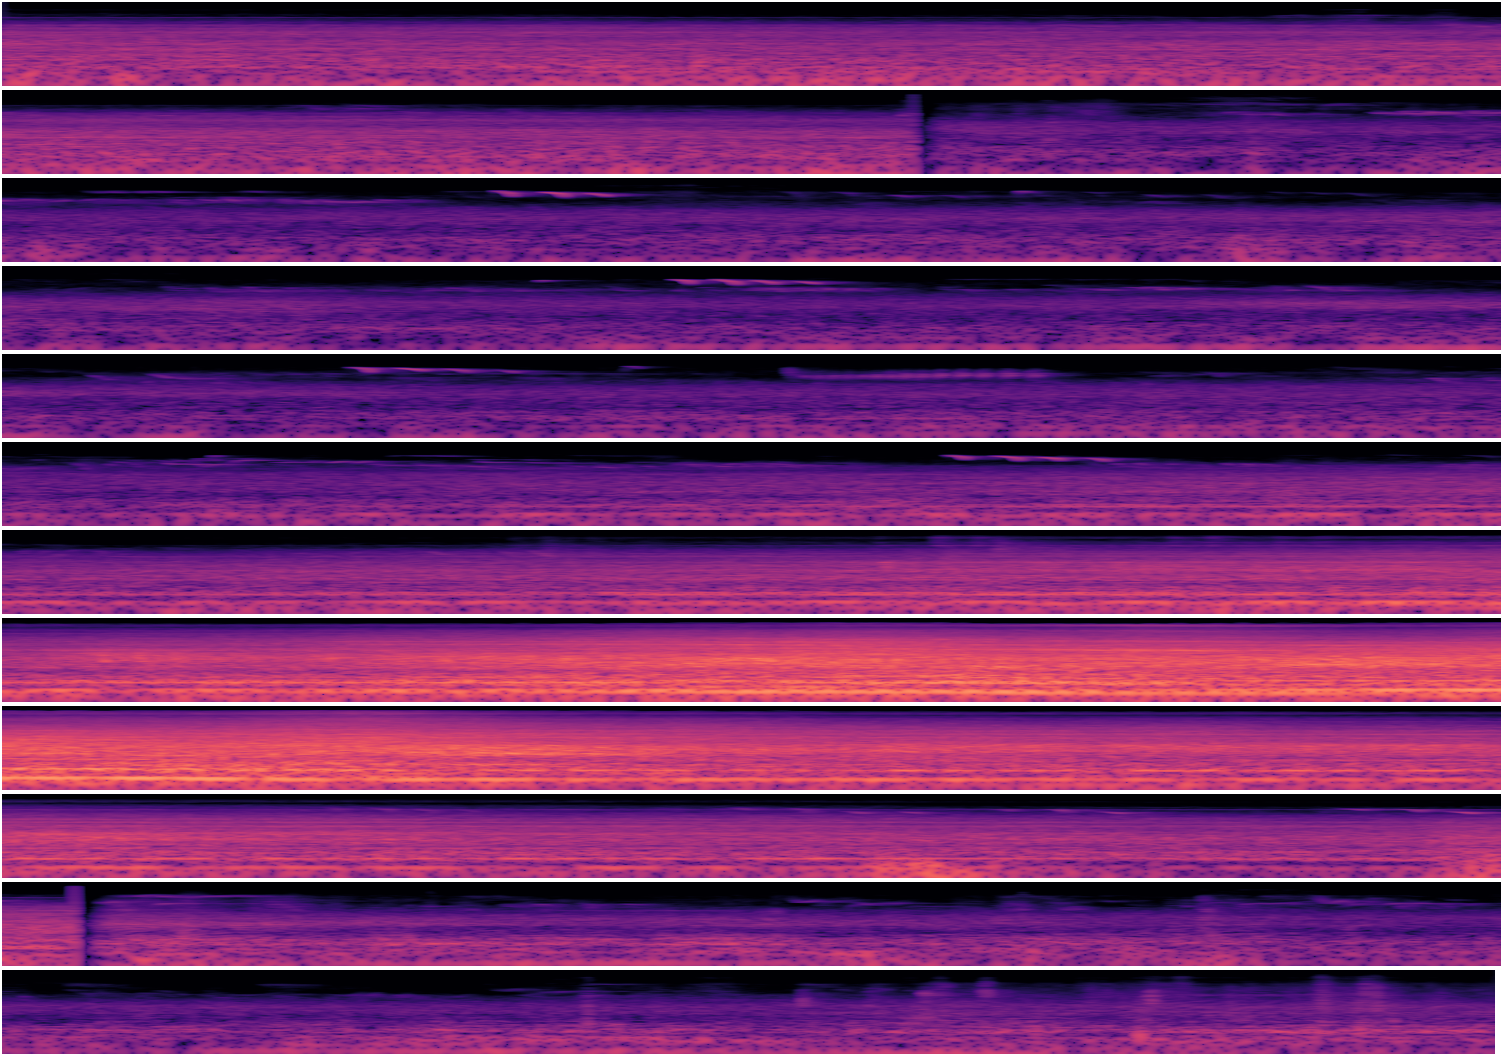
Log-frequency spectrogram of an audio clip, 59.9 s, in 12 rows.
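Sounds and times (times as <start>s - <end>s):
diesel train engine hum: 0.0s - 8.1s, 26.4s - 52.8s
train rail noise: 0.0s - 9.3s, 27.6s - 50.2s.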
